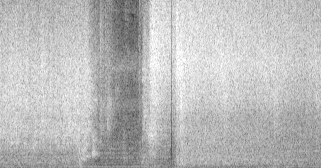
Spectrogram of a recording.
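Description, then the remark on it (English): Shower water runs in a steady hiss, briefly thinning and then surging back as the spray shifts; no voices are heard. “I shoved the blankets off of me before heading for a quick shower.”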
